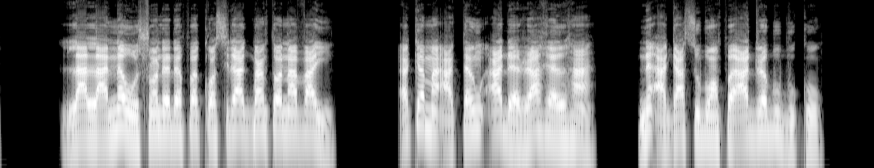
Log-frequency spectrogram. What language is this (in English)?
Ewe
